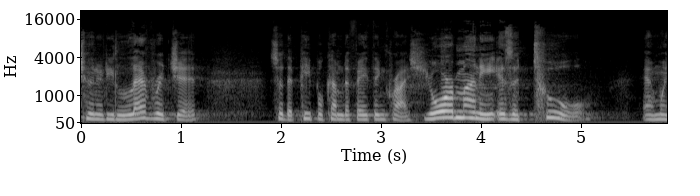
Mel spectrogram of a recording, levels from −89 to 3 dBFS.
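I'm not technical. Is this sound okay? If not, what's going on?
Yes, this sound is okay, and nothing is going wrong in it.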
